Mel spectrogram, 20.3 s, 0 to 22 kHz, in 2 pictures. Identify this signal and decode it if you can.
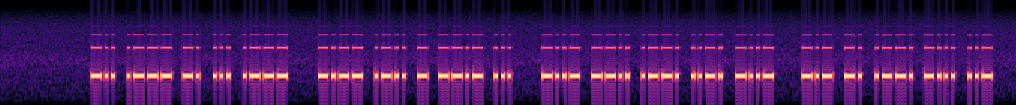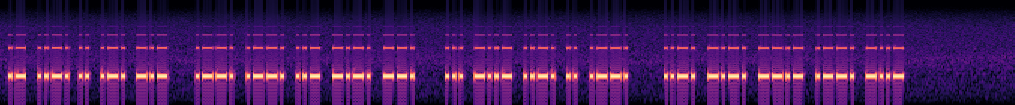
Morse code, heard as a keyed tone, hand-sent with a paddle, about 35 wpm, 1120 Hz. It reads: DJNSJ YLTQS XZPFX KNPBU AFIRK PPUCG SXFIP FCQPX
